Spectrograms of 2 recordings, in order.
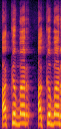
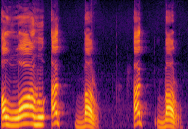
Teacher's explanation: اس کا صحیح تلفظ یہ ہے کہ ہم اس میں جلالت اللہ کے لام کو پر کریں اور اس کو ایک الف کے برابر کھینچیں، اور ساتھ ہی ساتھ کاف کی ادائیگی کا خاص خیال رکھیں۔ یہ کاف کو قلقلے کے ساتھ نہیں بلکہ بغیر قلقلے کے ادا کرنا ہے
